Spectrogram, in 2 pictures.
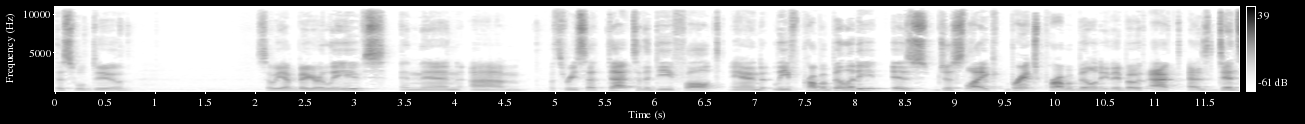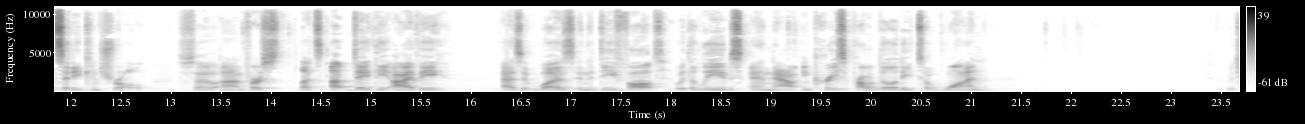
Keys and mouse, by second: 0.0-2.7 drag, 2.3-4.2 middle drag, 3.6-4.7 drag, 4.9-6.7 right drag, 13.9-16.9 drag, 16.9 middle click, 17.8-21.0 drag, 21.8-23.1 drag.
